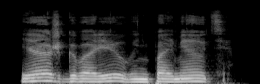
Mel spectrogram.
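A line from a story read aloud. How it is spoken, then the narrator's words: Muttering. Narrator (Russian): пробурчал Хемель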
